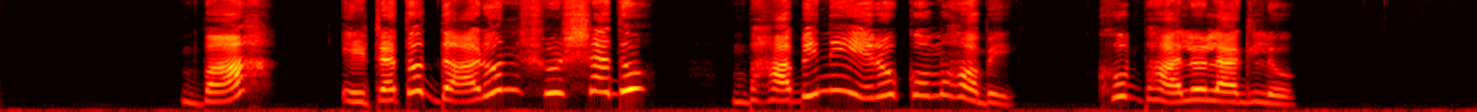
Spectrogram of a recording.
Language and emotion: Bengali, surprised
